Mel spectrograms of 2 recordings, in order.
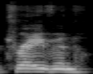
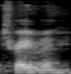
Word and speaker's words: Trevin: Trevin. Goodness. Welcome into the show, man. How you doing? I'm doing good. And you said Trevin. It's Trevin. Trevin.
